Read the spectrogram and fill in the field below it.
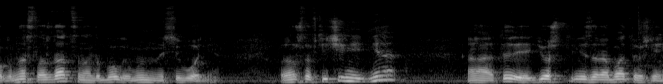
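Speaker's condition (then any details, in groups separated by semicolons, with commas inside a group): No condition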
